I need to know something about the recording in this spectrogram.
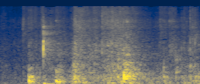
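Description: Hard plastic vacuum parts and accessories being handled and set down, with a sharp click about half a second in, then light clattering and rubbing.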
